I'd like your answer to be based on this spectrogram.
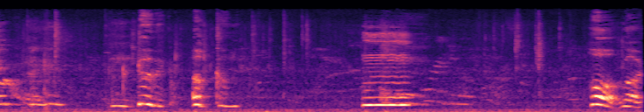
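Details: Autistic boy making sounds, including humming, just outside a bedroom door; vocal stimming.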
